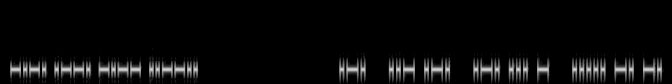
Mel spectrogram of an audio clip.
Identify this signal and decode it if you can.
Morse code, heard as a keyed tone, about 33 wpm, 700 Hz. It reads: CPY? R UR RST 5NN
